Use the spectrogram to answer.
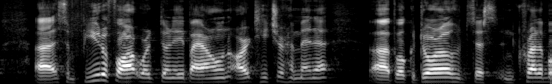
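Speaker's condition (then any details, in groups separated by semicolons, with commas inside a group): No condition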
